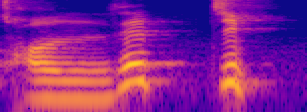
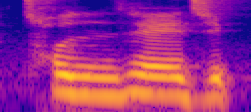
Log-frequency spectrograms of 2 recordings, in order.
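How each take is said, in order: First: The last syllable starts with a tense consonant. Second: The last syllable starts with a plain consonant. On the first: "전셋집 이렇게 얘기하니까" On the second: "전세집 이렇게 얘기하는 거"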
